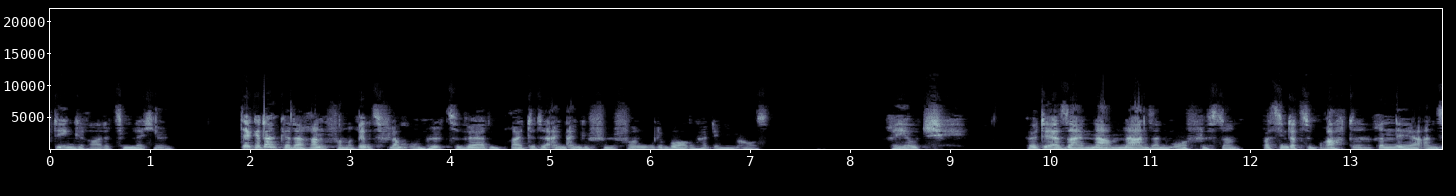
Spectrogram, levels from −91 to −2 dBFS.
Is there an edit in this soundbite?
yes; 4 cuts; at 1.6 s, 5.2 s, 9.4 s, 12.0 s

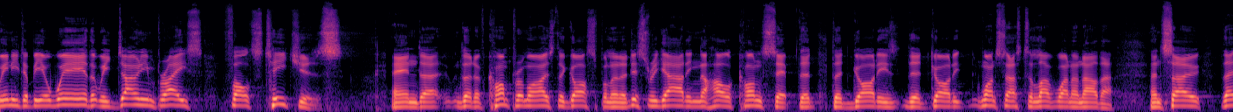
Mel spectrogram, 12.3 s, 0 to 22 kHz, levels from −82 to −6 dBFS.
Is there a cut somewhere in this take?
yes; 2 cuts; at 3.9 s, 8.3 s

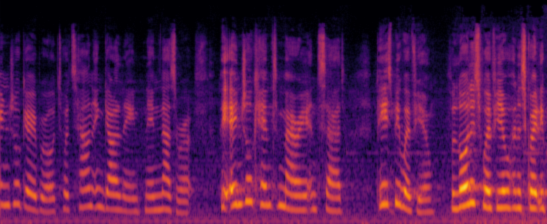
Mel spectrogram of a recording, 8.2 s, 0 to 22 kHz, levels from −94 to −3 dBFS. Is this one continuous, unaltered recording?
no; 1 cut; at 3.1 s

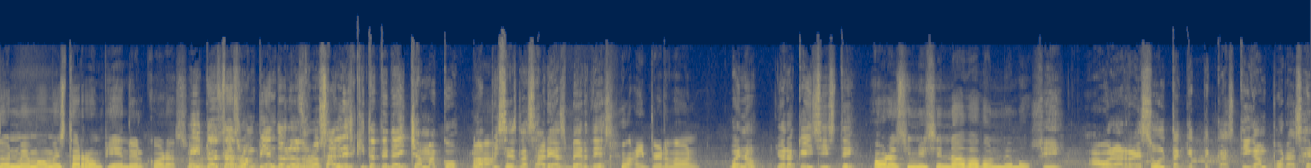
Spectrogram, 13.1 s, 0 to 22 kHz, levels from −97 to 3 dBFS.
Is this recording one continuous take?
yes; 0 cuts

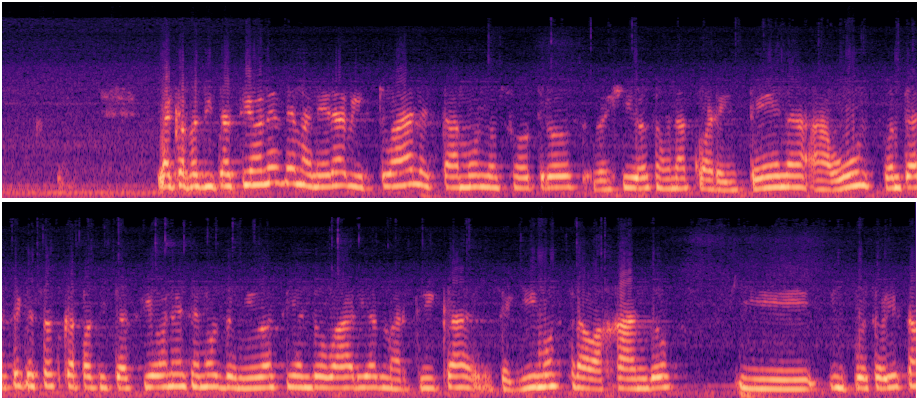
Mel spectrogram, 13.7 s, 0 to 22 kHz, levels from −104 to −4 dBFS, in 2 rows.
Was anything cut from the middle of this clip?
yes; 2 cuts; at 4.4 s, 6.5 s

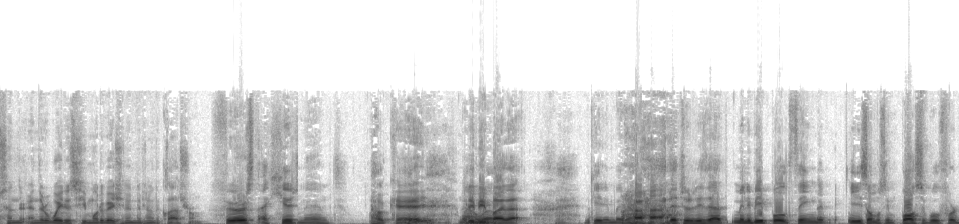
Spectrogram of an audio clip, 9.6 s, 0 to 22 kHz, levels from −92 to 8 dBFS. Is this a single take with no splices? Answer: no; 6 cuts; at 1.4 s, 3.0 s, 5.9 s, 6.7 s, 7.3 s, 8.2 s

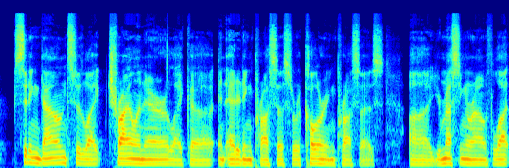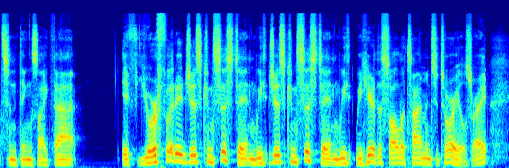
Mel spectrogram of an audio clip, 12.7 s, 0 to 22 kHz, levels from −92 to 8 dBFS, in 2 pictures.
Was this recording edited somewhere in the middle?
yes; 2 cuts; at 5.0 s, 9.7 s

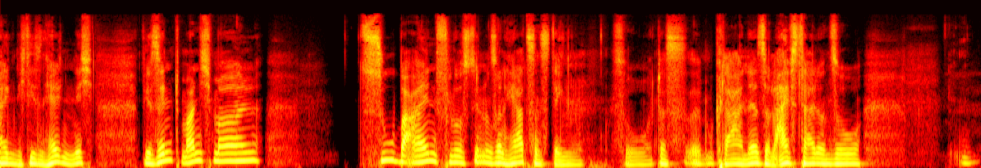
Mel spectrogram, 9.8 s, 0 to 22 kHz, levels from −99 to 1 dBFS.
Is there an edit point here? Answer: no; 0 cuts

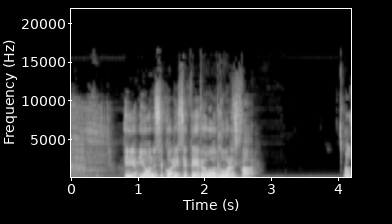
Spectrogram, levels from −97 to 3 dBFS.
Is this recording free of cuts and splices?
no; 3 cuts; at 1.0 s, 1.9 s, 2.4 s

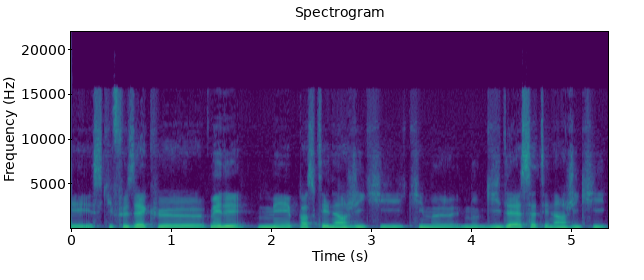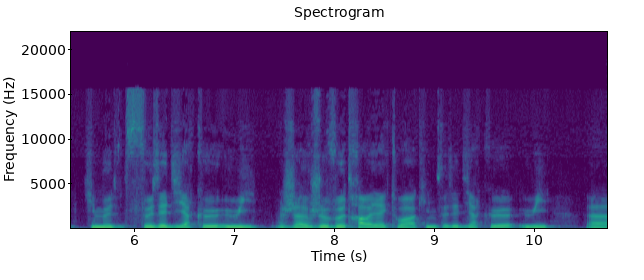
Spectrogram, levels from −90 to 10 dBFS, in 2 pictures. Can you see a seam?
yes; 3 cuts; at 1.4 s, 2.4 s, 5.4 s

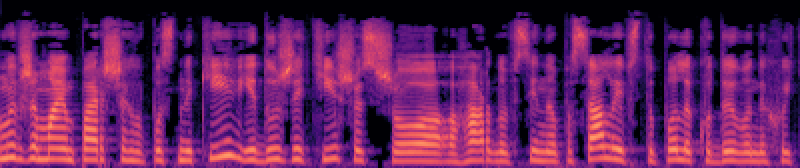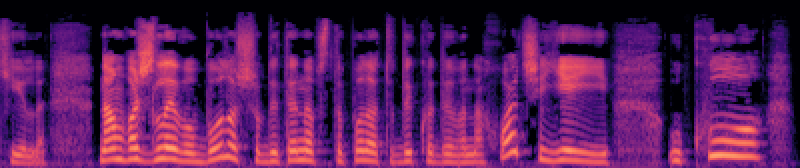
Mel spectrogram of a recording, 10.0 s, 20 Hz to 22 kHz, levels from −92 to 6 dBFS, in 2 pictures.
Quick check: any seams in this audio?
no; 0 cuts

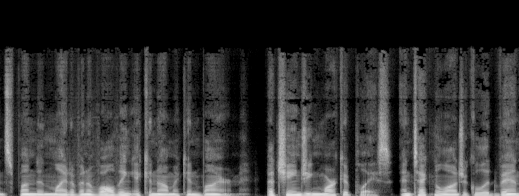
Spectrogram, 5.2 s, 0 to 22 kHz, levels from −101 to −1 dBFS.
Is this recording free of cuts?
yes; 0 cuts

